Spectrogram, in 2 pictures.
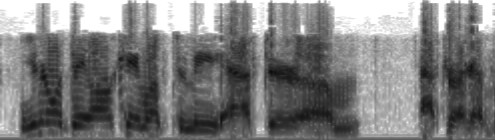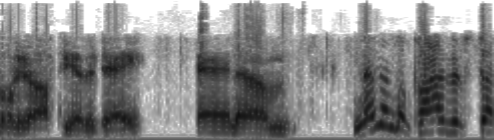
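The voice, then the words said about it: Strained, worn-out voice. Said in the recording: “my voice is going.”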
